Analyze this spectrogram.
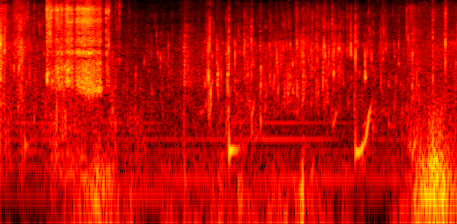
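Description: A brown trout splashing at the surface of shallow stream water, one short, sharp splash about half a second in. Near the end there is a low thump.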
